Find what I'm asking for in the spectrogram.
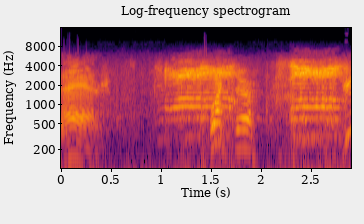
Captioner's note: bleating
